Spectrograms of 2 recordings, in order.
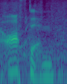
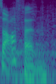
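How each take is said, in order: First: The T in the middle is pronounced. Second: The T in the middle is silent. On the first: The speaker is overcorrecting the word. The speaker calls it wrong. "some people are like overcorrecting and now they pronounce it often" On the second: This is the typical pronunciation. The speaker calls it right. "It's actually a silent T"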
